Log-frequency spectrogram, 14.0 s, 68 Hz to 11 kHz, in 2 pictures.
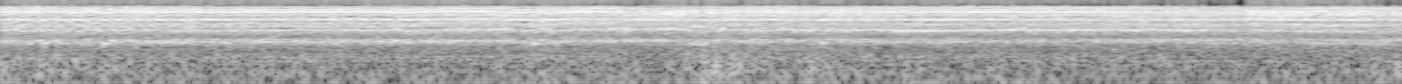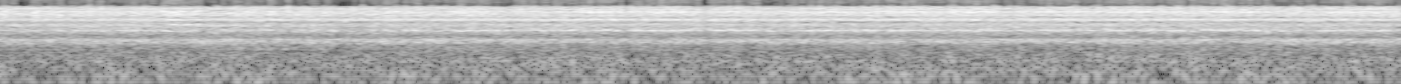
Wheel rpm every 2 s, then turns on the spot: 210, 230, 230, 230, 230, 230, 230.
none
